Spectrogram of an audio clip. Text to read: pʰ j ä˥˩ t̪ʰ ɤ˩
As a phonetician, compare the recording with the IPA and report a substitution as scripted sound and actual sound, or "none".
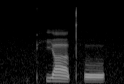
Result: none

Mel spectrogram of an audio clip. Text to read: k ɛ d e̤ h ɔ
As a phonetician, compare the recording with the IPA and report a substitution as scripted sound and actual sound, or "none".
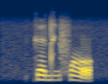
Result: h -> f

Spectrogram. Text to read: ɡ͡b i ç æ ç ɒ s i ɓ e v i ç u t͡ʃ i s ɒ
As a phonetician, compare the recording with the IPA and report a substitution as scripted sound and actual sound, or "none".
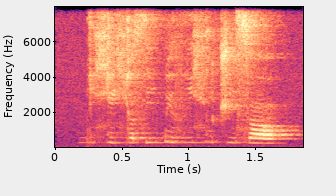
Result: none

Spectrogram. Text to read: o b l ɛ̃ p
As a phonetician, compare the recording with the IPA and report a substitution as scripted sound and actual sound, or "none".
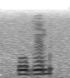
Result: p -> b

